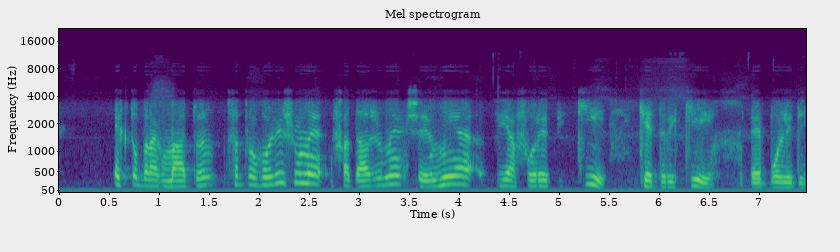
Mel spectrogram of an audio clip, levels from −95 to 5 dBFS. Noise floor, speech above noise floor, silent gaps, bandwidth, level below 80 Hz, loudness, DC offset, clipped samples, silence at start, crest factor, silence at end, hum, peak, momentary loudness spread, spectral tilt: -52 dBFS; 29 dB; none; 5.2 kHz; -52 dBFS; -23 LUFS; under 0.1%; under 0.1%; 0.55 s; 18 dB; 0 s; none; -6 dBFS; 7 LU; -8 dB/octave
